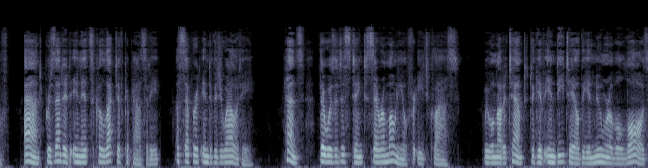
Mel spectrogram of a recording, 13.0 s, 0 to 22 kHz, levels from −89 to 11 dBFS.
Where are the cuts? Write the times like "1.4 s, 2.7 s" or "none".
9.9 s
